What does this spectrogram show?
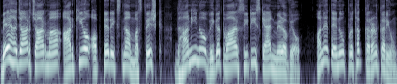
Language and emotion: Gujarati, neutral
